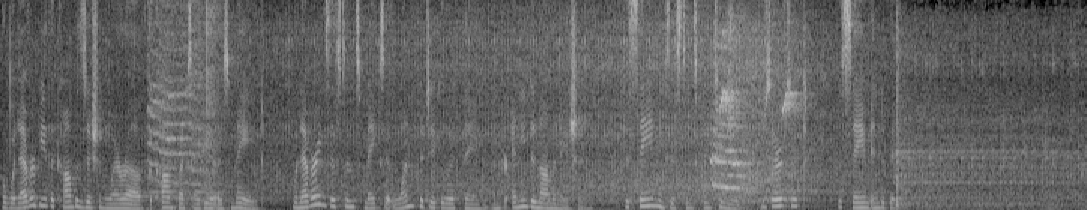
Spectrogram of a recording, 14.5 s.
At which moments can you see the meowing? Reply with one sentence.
The meowing can be heard from 1.9 to 3.0 s and from 9.4 to 10.6 s.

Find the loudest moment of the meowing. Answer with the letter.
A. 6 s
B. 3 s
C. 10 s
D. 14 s
C.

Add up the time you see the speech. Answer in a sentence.
You can hear the speech for 12 seconds altogether.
